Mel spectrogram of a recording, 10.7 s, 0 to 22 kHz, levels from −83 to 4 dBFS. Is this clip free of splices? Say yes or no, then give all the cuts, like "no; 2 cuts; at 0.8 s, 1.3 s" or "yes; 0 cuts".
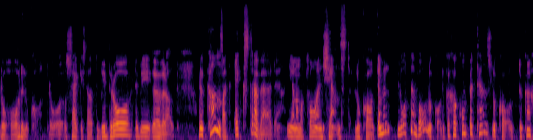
no; 4 cuts; at 1.0 s, 3.0 s, 4.0 s, 4.4 s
